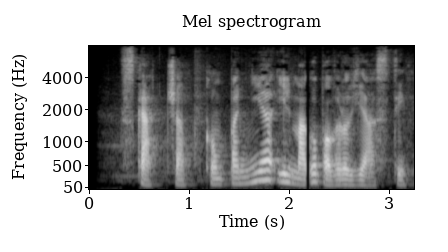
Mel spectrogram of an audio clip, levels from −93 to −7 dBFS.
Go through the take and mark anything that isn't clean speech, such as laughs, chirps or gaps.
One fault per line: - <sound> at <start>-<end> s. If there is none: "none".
- dropout at 2.2-2.2 s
